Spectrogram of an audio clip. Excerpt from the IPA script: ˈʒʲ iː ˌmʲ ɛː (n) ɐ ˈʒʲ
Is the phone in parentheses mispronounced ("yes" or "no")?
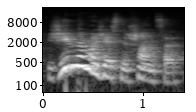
yes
